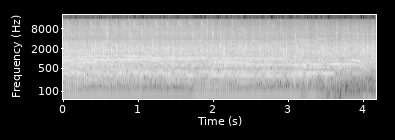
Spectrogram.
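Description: Jazz big band, saxophones, trumpets and trombones with rhythm section, holding its final chord, which dies away about three and a half seconds in. Audience applause starts under the chord and takes over as it ends.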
